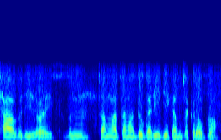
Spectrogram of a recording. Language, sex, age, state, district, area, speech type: Manipuri, male, 18-30, Manipur, Chandel, rural, conversation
